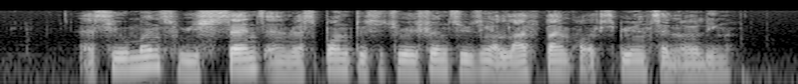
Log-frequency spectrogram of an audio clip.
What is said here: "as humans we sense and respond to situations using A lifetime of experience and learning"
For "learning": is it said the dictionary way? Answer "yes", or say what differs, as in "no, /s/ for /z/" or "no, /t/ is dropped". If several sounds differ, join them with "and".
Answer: no, /l/ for /n/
